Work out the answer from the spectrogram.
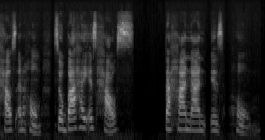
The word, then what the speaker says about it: bahay: So, house in Tagalog is bahay.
